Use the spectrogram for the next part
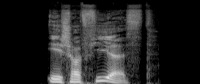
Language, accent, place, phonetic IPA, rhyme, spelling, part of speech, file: German, Germany, Berlin, [eʃɔˈfiːɐ̯st], -iːɐ̯st, echauffierst, verb, De-echauffierst.ogg
- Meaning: second-person singular present of echauffieren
